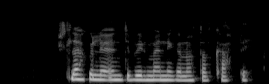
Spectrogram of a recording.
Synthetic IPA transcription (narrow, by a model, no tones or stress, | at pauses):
st̪lœhkʏlɛɣʏnt̪̬ɪɾpiɾmɛnːiŋkanɔht̪avkʰahpɪ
